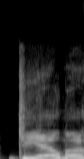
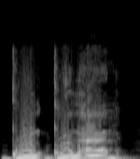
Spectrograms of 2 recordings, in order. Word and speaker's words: Guilherme: Luis Guillermo, how do you say that? Guilherme.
